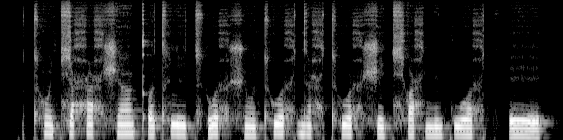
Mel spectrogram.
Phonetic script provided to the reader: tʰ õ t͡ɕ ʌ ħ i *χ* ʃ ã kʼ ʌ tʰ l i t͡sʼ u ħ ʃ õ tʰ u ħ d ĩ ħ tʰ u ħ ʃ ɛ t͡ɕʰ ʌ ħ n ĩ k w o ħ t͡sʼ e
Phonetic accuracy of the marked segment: incorrect: ħ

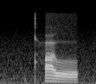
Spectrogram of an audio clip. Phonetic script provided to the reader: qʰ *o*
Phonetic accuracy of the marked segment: correct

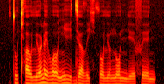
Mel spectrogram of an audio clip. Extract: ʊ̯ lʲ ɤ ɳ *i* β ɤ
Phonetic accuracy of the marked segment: incorrect: e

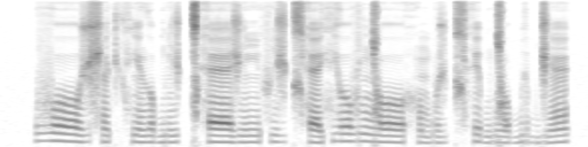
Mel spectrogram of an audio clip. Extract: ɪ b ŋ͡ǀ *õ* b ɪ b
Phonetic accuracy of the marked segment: incorrect: o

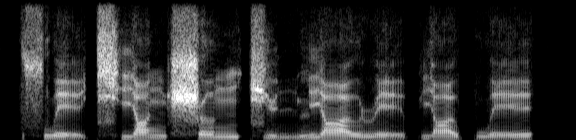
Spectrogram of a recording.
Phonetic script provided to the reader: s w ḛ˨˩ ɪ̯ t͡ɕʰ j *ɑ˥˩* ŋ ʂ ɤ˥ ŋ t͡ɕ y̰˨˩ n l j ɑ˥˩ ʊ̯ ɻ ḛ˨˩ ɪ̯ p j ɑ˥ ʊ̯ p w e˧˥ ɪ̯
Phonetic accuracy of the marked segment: correct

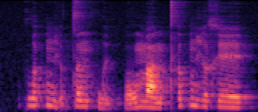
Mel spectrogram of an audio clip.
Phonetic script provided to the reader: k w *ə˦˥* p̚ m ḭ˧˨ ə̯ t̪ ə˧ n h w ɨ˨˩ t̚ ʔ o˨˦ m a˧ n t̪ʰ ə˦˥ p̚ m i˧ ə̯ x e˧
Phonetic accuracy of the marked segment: correct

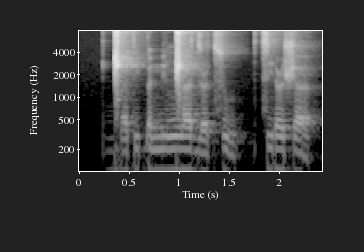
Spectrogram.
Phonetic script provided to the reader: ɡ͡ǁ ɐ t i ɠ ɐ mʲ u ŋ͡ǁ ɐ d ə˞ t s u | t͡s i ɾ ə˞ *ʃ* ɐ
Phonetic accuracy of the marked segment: correct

